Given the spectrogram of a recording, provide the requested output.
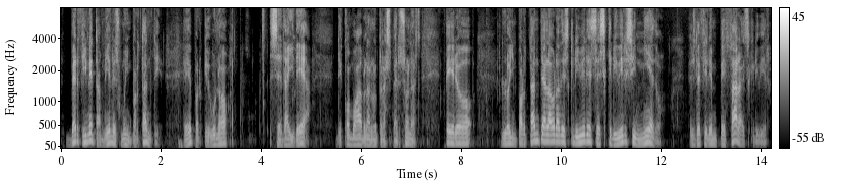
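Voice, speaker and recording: A man's voice: fairly low pitch, husky, dry recording. A man answering as an interviewed author in a reflective, explanatory way, repeating points for emphasis and checking in with short tag questions. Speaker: interviewed children's book author.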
